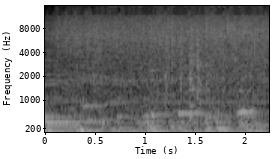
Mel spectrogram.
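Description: Salmon cooking on a grill sizzles steadily and densely throughout, close and continuous, with faint piano music underneath.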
